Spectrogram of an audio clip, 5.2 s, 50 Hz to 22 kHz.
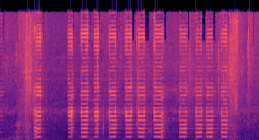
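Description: Metal detector giving a repeated tonal beep signal on a target read at 84-86, about a dozen short clear pulses in an uneven rhythm over faint background hiss.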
